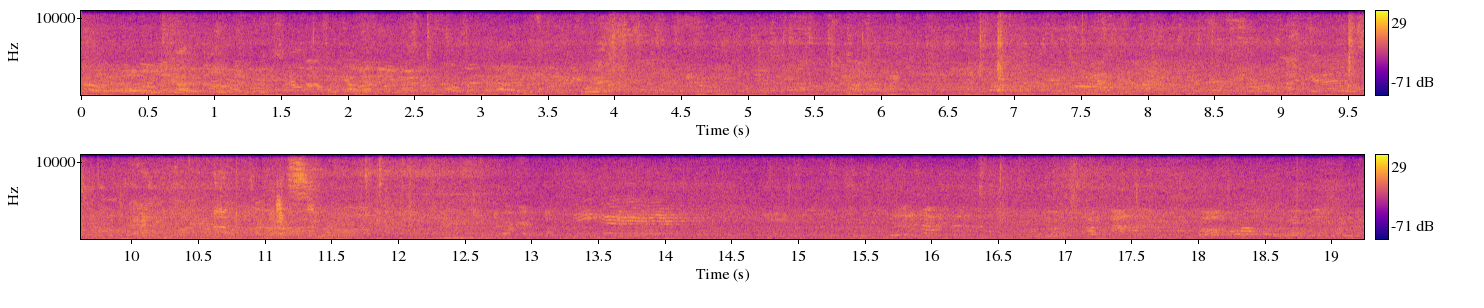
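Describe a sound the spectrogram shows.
Men and women talk nearby on the street.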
